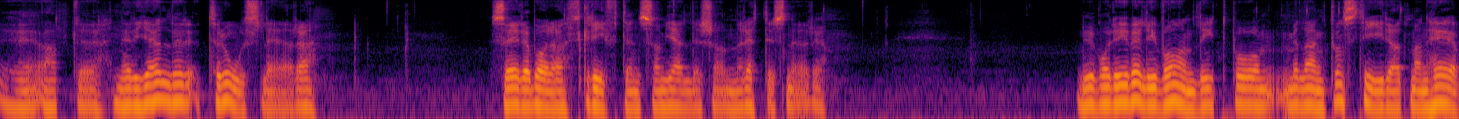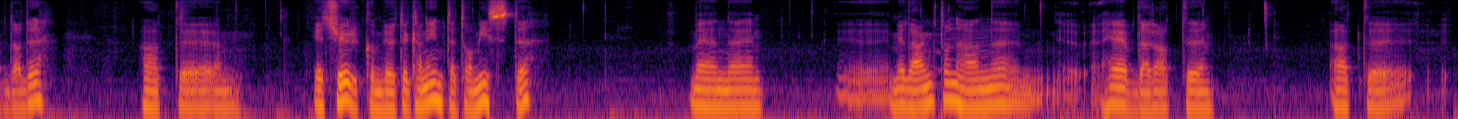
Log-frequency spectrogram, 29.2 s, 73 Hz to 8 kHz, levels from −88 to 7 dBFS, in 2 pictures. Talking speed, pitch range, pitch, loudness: 75 wpm, 105-125 Hz, 115 Hz, -24 LUFS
